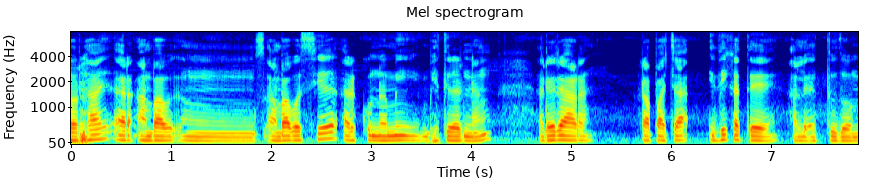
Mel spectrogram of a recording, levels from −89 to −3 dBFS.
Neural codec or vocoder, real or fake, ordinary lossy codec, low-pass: none; real; none; none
